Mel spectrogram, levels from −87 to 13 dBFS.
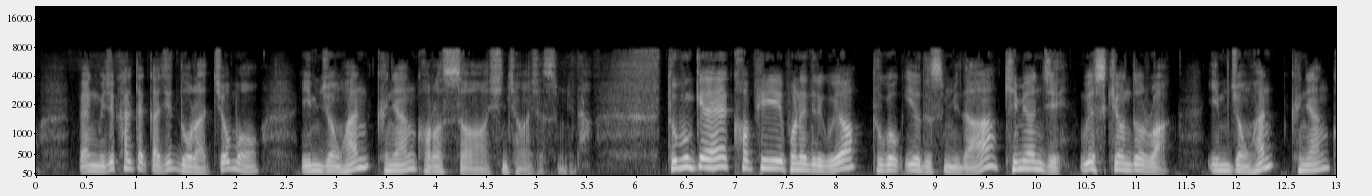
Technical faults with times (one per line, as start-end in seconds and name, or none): none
